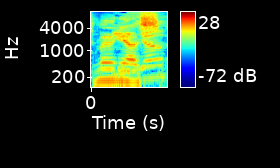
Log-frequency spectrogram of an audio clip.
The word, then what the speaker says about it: Munhoz: That's how it's spelled. – Yeah, it's Munhoz.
